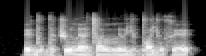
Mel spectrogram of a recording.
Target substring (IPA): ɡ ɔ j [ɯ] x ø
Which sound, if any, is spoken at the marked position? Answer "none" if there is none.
u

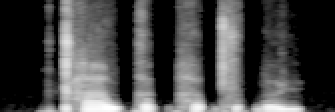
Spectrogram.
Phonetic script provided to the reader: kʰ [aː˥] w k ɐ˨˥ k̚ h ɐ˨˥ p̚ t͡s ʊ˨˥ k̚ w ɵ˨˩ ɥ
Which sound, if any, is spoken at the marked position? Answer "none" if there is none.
aː˧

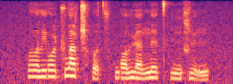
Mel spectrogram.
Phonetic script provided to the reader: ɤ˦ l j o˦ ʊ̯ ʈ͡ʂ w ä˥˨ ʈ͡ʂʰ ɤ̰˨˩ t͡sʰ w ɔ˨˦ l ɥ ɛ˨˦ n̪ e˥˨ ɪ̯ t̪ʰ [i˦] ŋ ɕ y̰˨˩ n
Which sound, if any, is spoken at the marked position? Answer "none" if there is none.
i˨˦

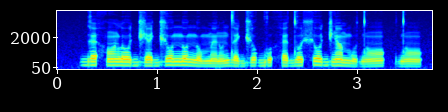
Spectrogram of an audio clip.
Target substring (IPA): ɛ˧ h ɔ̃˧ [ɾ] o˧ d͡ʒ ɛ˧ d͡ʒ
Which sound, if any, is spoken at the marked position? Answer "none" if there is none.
l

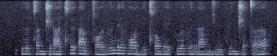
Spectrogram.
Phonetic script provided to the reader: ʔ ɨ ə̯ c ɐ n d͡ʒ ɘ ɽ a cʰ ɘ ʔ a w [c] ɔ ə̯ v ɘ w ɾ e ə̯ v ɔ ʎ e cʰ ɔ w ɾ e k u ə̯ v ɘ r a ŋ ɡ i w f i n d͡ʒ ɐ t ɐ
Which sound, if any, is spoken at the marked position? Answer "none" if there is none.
c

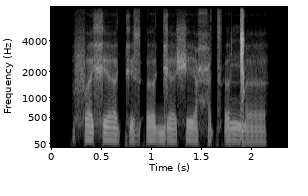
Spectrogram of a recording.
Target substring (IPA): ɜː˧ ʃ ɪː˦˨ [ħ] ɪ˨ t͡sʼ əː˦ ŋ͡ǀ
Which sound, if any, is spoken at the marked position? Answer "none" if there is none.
ħ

